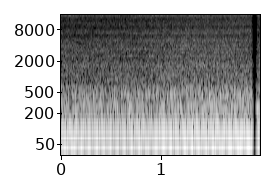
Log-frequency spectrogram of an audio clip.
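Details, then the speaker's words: Nearly 25-year-old Porsche Boxster cold start after throttle body and MAF cleaning: smooth, even low idle with no smoke, misses, ticks or knocks; sounds good, normal healthy idle. "That's a cold start. No smoke. Sounds good."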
